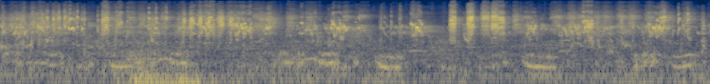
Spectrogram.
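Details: A dense wash of high, buzzy budgie chirping runs throughout, along with clicking sounds and some lower rounded notes underneath.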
